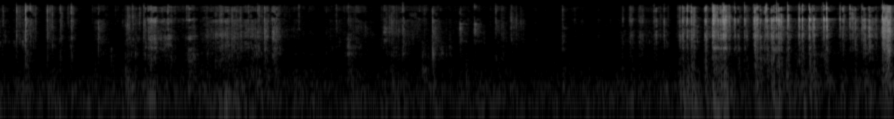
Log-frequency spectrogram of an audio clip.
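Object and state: Soap bar carved with a blade.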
